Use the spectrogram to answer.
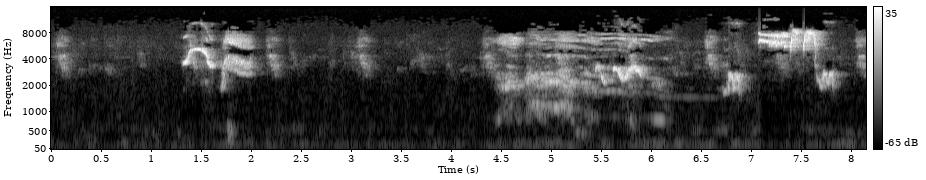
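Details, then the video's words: Song thrush song with loud, varied phrases: a sharp whistled figure, a pause, then a long tumbling stretch of warbles and trills followed by short bright notes. "Sonido del Zorzal Comun - Sturz cantator - TURDUS PHILOMELOS"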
